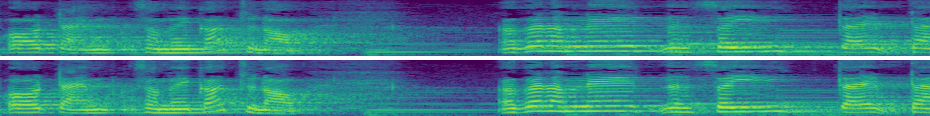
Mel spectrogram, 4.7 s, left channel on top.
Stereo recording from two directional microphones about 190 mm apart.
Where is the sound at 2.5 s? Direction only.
25° right (ahead or behind).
